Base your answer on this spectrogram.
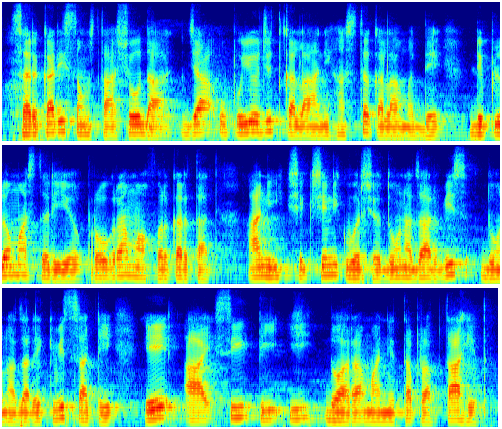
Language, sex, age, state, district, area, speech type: Marathi, male, 18-30, Maharashtra, Pune, urban, read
